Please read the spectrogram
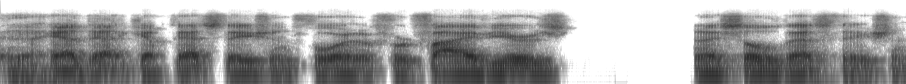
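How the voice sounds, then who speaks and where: Vocal fry runs through this man's voice as he talks at a moderate pace. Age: 90s. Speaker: retired radio broadcaster and voice actor. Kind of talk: interview. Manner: halting, repeats words.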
